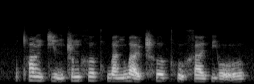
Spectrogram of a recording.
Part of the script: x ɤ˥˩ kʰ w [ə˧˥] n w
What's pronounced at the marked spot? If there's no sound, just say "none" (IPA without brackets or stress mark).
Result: a˧˥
